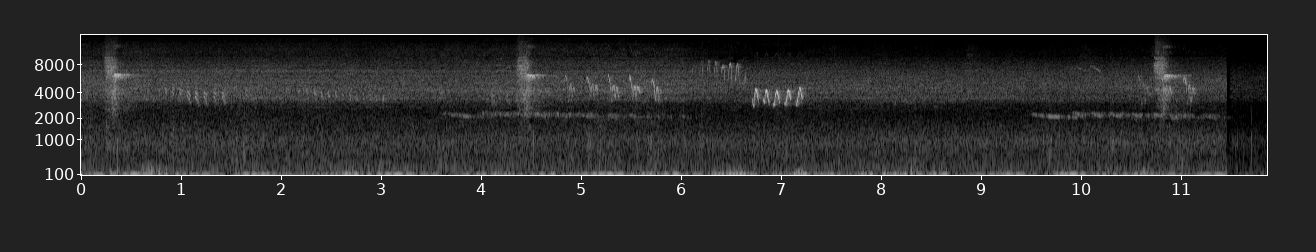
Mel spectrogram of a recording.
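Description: Outdoor birdsong on a very hot day: scattered bright, high chirps and short twittering phrases come every few seconds over a steady, hissing cicada drone, with no one speaking.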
